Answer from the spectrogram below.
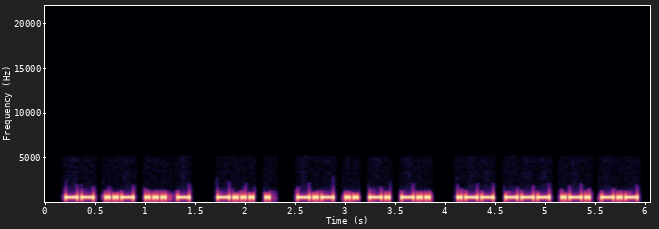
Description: Morse code, heard as a keyed tone, about 30 wpm, 600 Hz. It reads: MUST BE KIND WORK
